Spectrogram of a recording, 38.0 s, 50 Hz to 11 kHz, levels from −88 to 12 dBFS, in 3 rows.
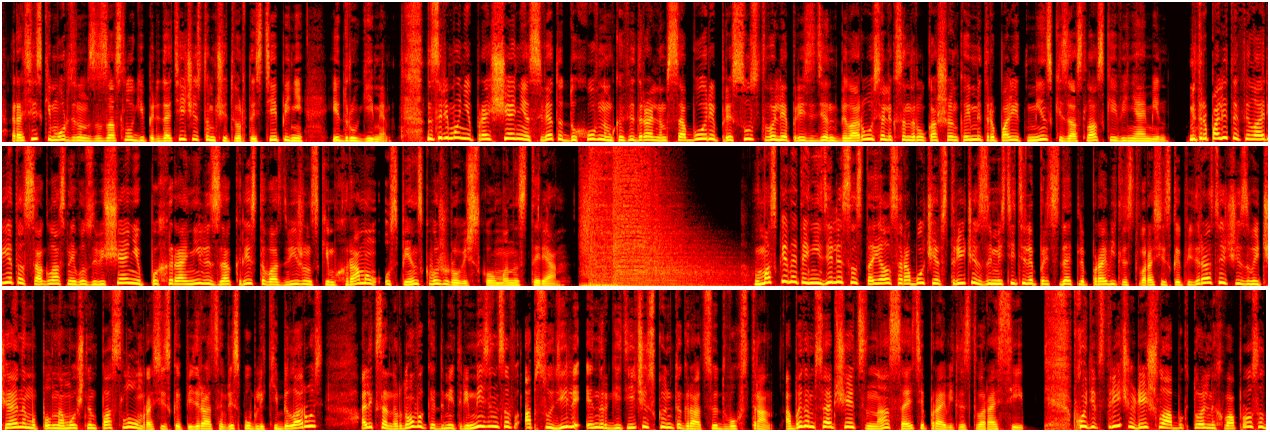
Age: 20-39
